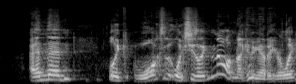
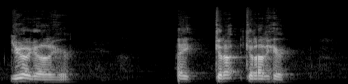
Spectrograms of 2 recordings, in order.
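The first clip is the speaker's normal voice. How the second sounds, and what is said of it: Kevin Owens impression. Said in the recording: “my Kevin Owens impression”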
